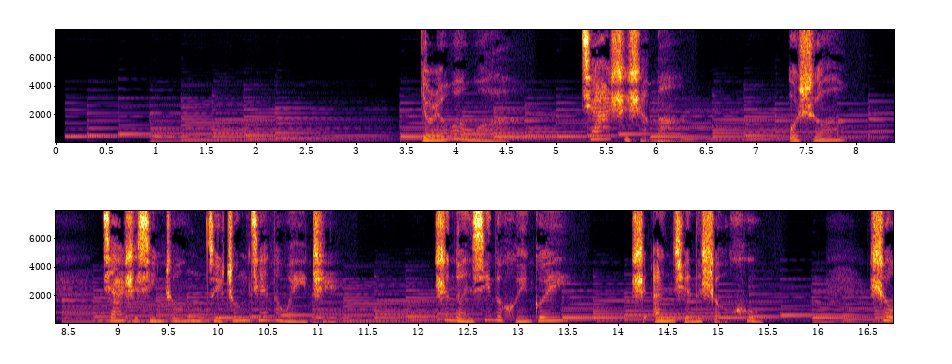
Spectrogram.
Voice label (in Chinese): 女, 微电影; 谷的家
